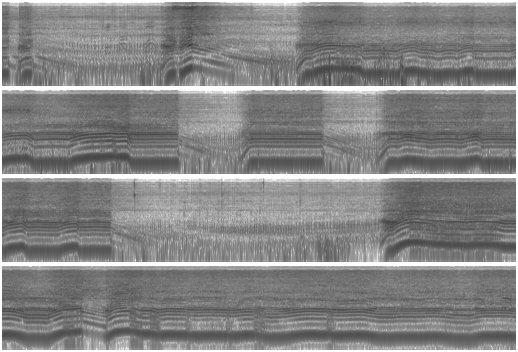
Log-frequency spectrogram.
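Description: Two-stroke chainsaw engine being started again, its pitch rising as it catches. It runs at speed in spells and cuts out a few times, then runs steadily through the last third. The operator takes the earlier failure to start as a flooded engine.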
